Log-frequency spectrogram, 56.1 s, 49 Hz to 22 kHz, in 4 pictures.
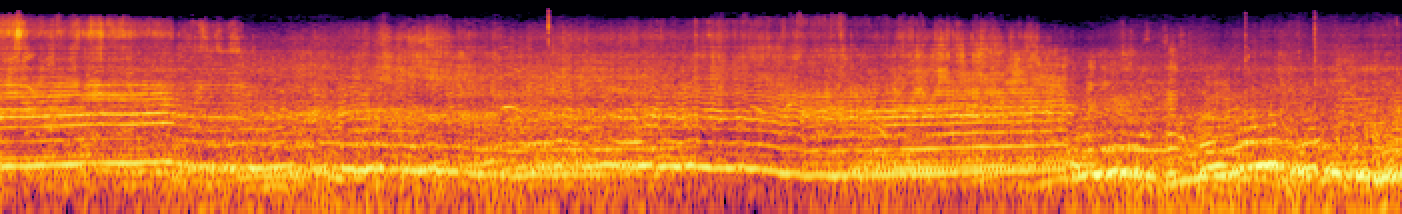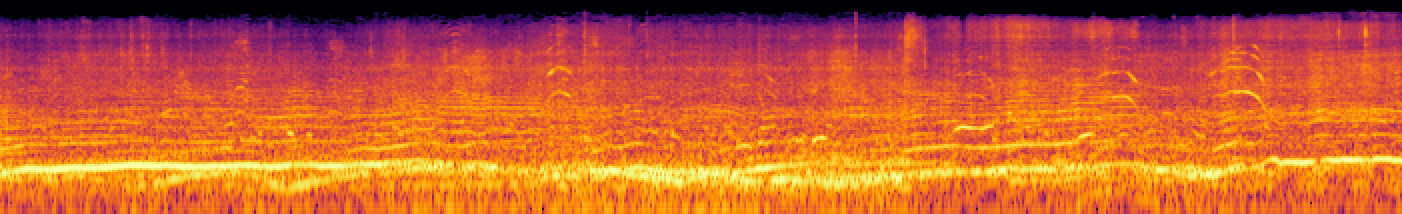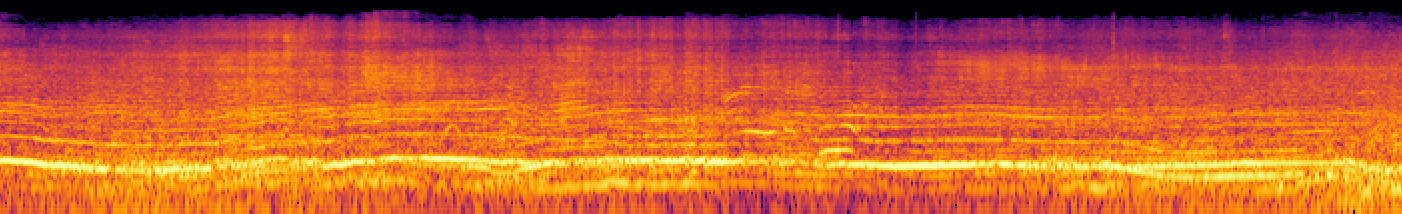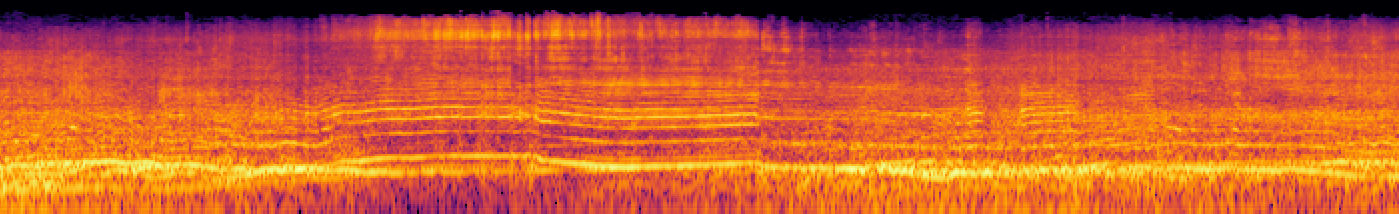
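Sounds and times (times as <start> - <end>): racing car engines revving: 0.0 - 56.0.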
